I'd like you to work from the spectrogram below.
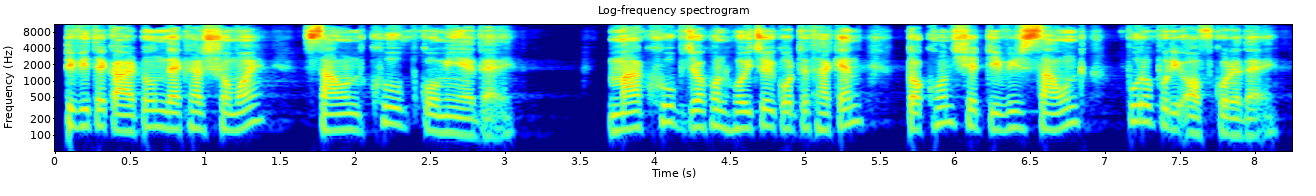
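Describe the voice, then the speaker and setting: A man narrating an audiobook in a calm, measured storytelling voice. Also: medium pitch. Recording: long reverberant echo.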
